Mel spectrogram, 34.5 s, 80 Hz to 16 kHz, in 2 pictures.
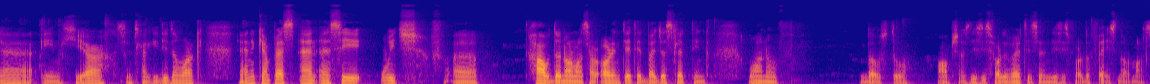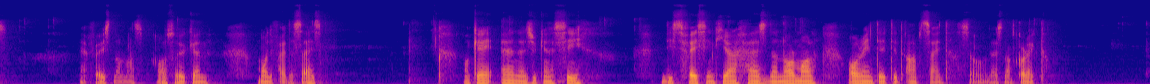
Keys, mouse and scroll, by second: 1.4 Tab, 3.8 n, 10.8-13.7 drag, 15.6-22.4 drag, 25.0 shift+click, 25.8 ctrl+Tab, 28.4 g, 29.7 z, 30.5 z, 34.0 click, 34.3 n.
